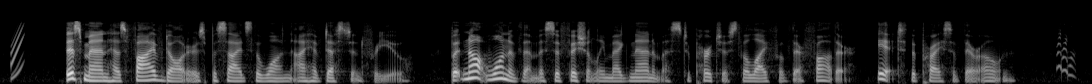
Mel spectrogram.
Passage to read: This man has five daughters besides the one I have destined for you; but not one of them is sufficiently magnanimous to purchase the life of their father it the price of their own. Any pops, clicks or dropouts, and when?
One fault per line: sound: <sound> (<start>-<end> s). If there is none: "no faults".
sound: chirp (0.1-0.3 s)
sound: chirp (10.6-10.8 s)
